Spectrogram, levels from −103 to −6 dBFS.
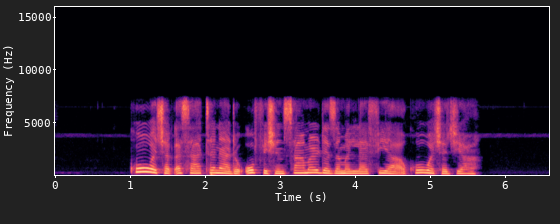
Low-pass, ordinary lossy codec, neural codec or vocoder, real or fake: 7.2 kHz; none; none; real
